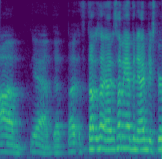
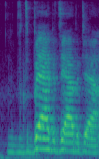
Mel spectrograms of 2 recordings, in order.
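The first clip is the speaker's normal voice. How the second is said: slow, stumbling nonsense syllables; mock stutter babble; 3 semitones lower than usual. Shown as a demonstration. Streamer showing viewers a stutter, mock stammering babble. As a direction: babble as if tripping over syllables. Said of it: "Like, I stutter".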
